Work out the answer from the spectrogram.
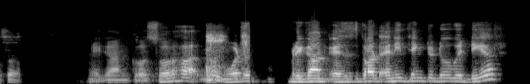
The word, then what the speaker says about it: Mriganka: This is pronounced as Mriganko, sir. Mriganko.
